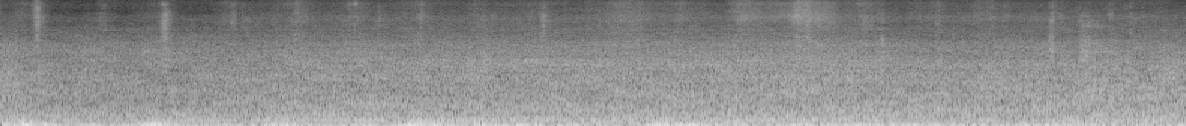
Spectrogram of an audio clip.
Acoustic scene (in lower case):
residential area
